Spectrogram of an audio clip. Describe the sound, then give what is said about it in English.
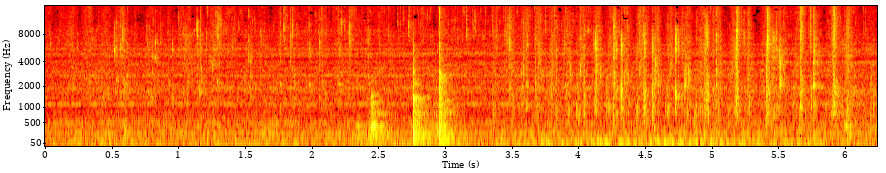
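Water runs from a tap while hands are washed. A faint steady stream is broken by irregular splashes and rubbing bursts that grow busier toward the end. “let's start this episode with something we all should do several times a day: washing hands.”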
